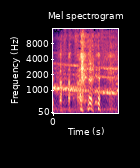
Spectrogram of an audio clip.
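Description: A steady, high siren tone from an emergency vehicle holds throughout, dipping slightly in pitch near the end as it passes, with voices briefly talking over it.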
